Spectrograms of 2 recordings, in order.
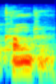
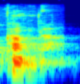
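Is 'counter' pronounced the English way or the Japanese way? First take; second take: English; Japanese. First: It is said with English sounds. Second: It is said with Japanese-style sounds. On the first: "英文叫counter" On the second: "他们叫抗打"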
